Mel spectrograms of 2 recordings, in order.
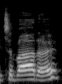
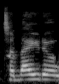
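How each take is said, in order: First: The word is said with an Australian accent. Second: The word is said with an American accent. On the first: This is how the speaker's country says it. "we say" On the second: This is how the listener's country says it. "You say uh"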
